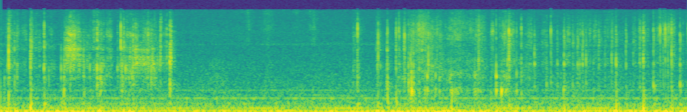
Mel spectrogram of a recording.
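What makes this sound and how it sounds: A hardcover book with a purple floral cardboard cover is held in the hand and tapped and scratched on the cover with fingertips. Quick, dry taps mix with crinkly scratching over a steady low hum.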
